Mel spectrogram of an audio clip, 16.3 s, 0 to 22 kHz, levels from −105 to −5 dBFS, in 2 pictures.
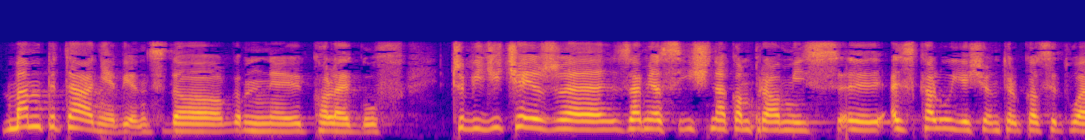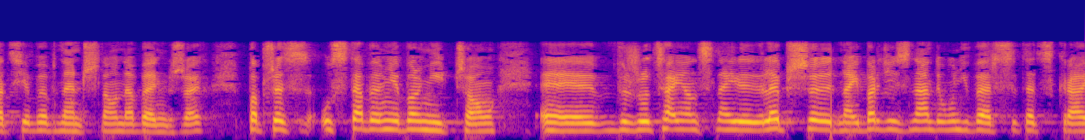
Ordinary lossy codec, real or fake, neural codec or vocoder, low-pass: none; real; none; 7.2 kHz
